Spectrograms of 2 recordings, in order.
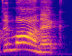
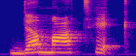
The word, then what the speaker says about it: demotic: language called the a-e-m-o-t-i-c not demonic demotic so there are two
